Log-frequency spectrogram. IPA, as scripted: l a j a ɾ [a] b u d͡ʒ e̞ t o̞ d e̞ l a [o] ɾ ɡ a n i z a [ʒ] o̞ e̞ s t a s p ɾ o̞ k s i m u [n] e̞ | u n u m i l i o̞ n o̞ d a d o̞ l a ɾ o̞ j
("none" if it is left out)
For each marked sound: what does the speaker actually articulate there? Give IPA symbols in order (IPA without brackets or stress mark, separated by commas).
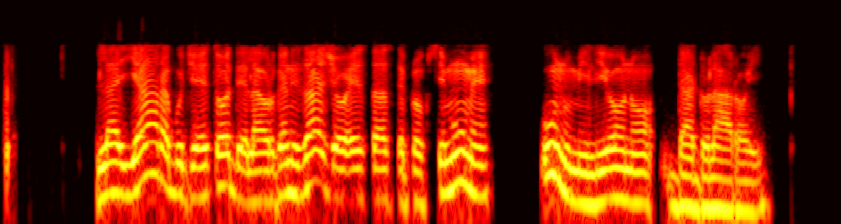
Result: a, o, ʒ, m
